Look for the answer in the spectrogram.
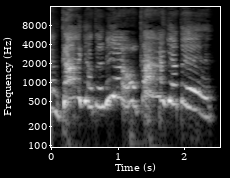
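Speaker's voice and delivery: high, scolding crowd voice; crowd hushing him. Acted. Crowd telling the blind beggar to shut up, scolding. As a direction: order him silent in a high, strained voice. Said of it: "Y la gente le decía".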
